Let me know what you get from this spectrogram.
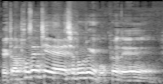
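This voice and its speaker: A young man gives casual interview answers in a fairly high but soft-edged voice with lively intonation. The room echoes and there is some background noise. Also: fast. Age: young adult. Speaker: interviewed guest, software developer and startup founder.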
